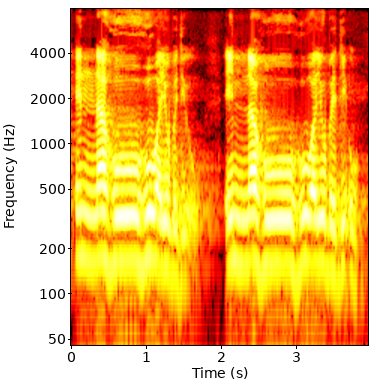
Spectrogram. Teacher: هنا الواو تمد بمقدار كم؟ بمقدار حركتين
